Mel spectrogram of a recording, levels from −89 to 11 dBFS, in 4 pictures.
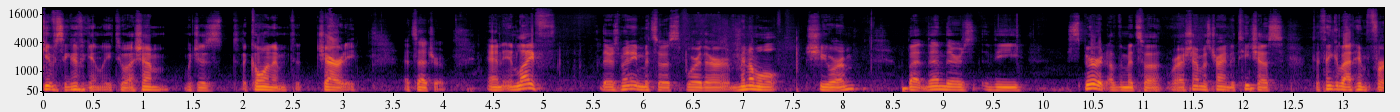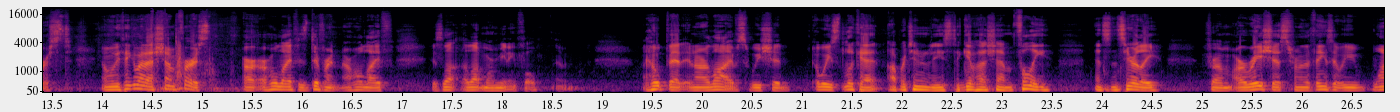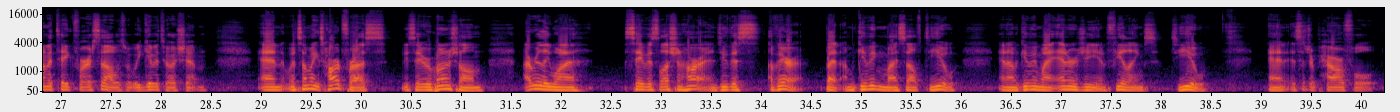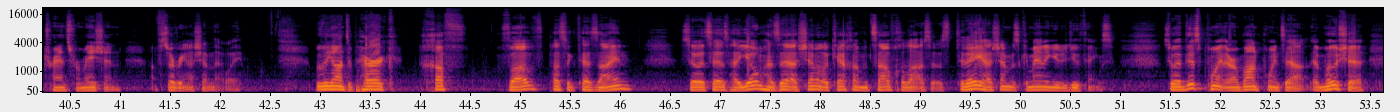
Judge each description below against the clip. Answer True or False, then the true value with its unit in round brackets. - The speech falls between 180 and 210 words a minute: True (205 wpm)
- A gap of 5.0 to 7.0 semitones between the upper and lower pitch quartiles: False (3.4 semitones)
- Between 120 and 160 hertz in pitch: True (130 Hz)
